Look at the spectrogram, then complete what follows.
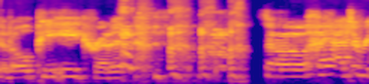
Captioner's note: both laugh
